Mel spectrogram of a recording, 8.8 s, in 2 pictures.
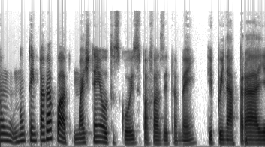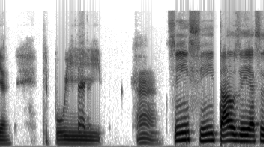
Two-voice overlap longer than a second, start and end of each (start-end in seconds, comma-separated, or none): none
